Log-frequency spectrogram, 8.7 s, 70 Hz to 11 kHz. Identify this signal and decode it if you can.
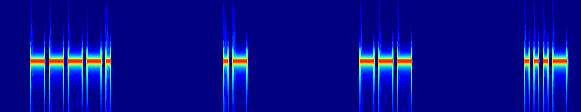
Morse code, heard as a keyed tone, about 17 wpm, spaced as for 5 wpm, 700 Hz. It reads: 9AOV
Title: USA Call Signs - 5 Characters - 8x Character Spacing - 17wpm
